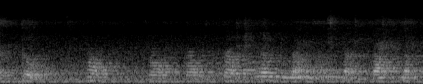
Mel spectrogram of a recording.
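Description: Indistinct talking, with voices running on and off and no clear words.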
